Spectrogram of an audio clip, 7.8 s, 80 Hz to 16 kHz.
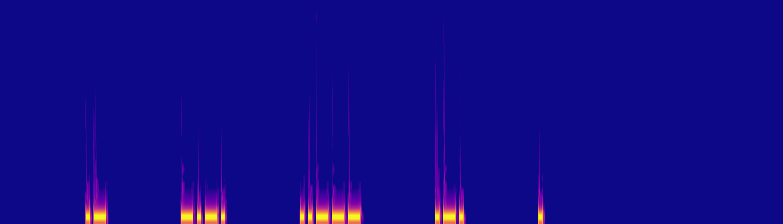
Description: Morse code, heard as a keyed tone, about 30 wpm, spaced as for 10 wpm, 690 Hz. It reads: AC2RE
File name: Lesson 17g - Letter u - Call Signs 30wpm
